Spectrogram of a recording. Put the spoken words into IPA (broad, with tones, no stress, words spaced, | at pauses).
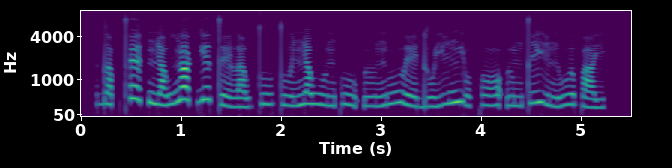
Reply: da˧˩p̚t̪ʰɛː˥˨t̚ ɲa˩˧wŋaː˥˨k̚je˥˨ t̪e˧˩la˩wt̪uː˧ t̪u˩ə̯ɲa˧wʋɯː˩ŋkuː˧˩ ʔɯː˩ŋuː˧˥ʋeː˧˩ duː˩jiː˧˥ŋjo˩ kɔː˩˧ʔɯː˩m t̪i˧˥ji˧˩nʋu˧ə̯pa˩j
